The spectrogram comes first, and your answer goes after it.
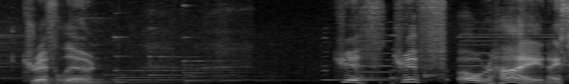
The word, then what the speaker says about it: Drifloon: Is this Drifloon? Is that how you say his name? Drifloon.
